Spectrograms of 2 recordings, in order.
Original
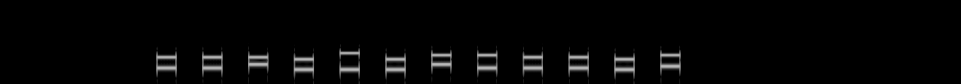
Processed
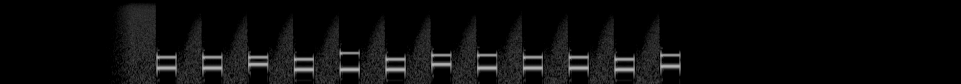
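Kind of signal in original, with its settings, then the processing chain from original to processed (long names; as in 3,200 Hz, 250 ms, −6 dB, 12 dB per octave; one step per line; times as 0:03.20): touch tones "5501A1#65519", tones 191 ms, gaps 267 ms, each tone −18.5 dBFS
treble cut that deepens with the level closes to 1,000 Hz, closed at −19.5 dBFS
background raised ahead of every attack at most 79 dB per second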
